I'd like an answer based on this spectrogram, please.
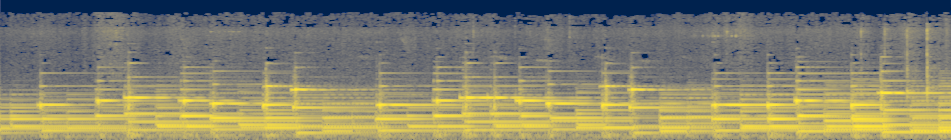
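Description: Background piano music: a light melody of separate notes, two or three a second, over lower held notes.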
